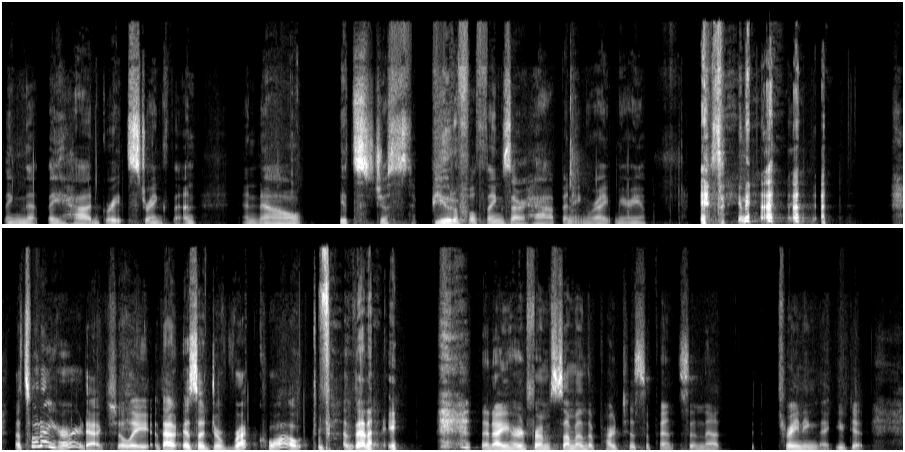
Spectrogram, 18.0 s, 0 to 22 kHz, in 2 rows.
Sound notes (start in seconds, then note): 7.2 laughs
